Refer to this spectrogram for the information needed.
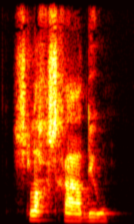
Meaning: shadow, umbra (dark regions of a shadow)
- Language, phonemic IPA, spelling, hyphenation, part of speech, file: Dutch, /ˈslɑxˌsxaː.dyu̯/, slagschaduw, slag‧scha‧duw, noun, Nl-slagschaduw.ogg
